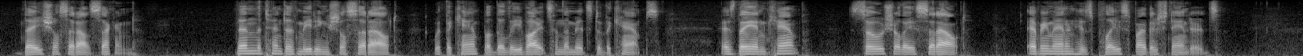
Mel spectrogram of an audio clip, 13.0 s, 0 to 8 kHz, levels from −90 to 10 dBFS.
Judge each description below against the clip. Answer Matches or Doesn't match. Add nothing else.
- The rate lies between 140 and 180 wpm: Doesn't match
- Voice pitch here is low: Matches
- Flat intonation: Matches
